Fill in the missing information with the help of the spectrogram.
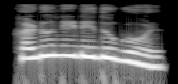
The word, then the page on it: ಕಡುನಿಡಿದುಗೊಳ್: Kannada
